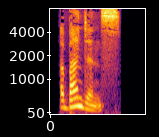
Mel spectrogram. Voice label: "abundance", English voice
